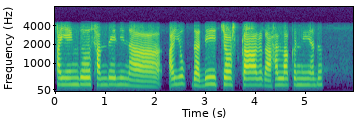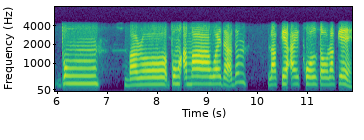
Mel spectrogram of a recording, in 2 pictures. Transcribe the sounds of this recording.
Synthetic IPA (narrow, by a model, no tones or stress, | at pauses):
sʰajeŋdɔsandeninaː | juk̚dadit͡ʃɔɾskaɾɡahalːakɯniadɔ | puŋ | baɾɔpuŋamawajdaːdum | lakeʔajkʰɔltawɾake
